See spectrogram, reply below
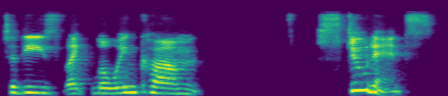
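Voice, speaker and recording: A woman's voice: mid-range voice, takes it slowly, fairly bright tone. A woman from Los Angeles, a radio co-host, chatting casually and emotionally as a podcast guest, full of "you know what I mean".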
